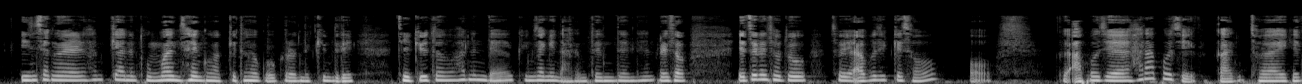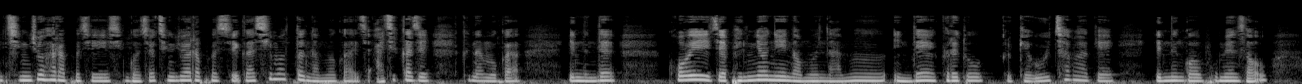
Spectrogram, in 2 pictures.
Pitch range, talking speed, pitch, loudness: 155-190 Hz, 310 characters per minute, 175 Hz, -22 LUFS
